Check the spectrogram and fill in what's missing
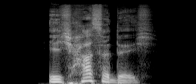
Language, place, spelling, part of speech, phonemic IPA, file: German, Berlin, ich hasse dich, phrase, /ˈʔɪç ˈhasə ˌdɪç/, De-Ich hasse dich..ogg
- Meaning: I hate you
